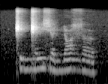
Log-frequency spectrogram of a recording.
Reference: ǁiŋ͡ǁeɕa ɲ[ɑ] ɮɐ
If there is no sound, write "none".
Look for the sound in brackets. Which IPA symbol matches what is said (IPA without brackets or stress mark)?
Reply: ɑ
